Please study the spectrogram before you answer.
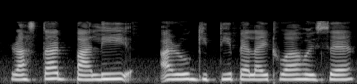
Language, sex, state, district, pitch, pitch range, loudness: Assamese, female, Assam, Kamrup Metropolitan, 230 Hz, 225-240 Hz, -13 LUFS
